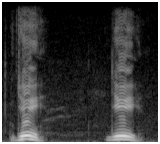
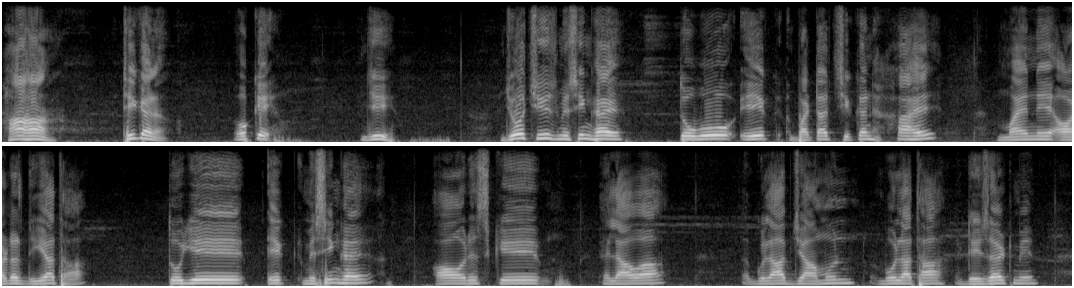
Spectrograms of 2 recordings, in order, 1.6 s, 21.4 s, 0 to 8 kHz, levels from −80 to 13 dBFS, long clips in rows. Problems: none marked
